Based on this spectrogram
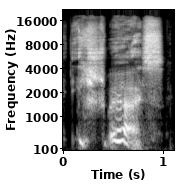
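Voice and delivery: very high, desperate plea; frightened captive begging to be believed; panicked stammer. A narrator's reading. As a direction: swear it desperately, voice shooting up high. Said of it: "stammelte der Dreifinger".

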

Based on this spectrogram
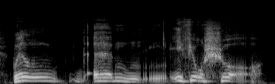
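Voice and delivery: fretful king trailing off; nervous young king. Acted. Verence voiced.

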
